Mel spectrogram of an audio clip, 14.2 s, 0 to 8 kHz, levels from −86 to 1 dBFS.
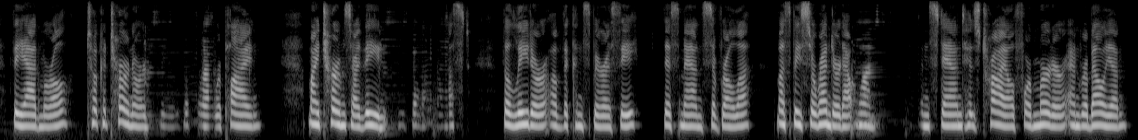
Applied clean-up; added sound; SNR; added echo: neural mask model DeepFilterNet 3.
